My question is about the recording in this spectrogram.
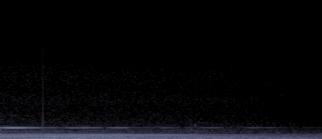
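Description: Background music: a final piano chord struck just before, left ringing and slowly dying away.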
